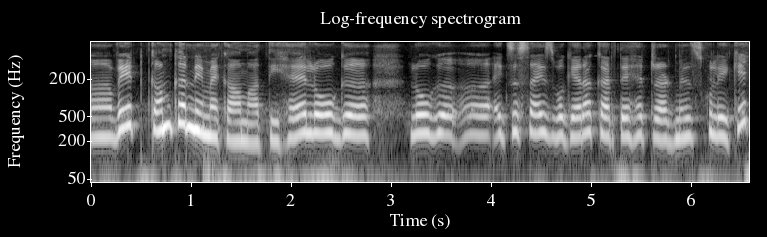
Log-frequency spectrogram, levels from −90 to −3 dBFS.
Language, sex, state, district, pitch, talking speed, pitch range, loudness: Hindi, female, Bihar, Patna, 250 Hz, 165 wpm, 235-270 Hz, -16 LUFS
